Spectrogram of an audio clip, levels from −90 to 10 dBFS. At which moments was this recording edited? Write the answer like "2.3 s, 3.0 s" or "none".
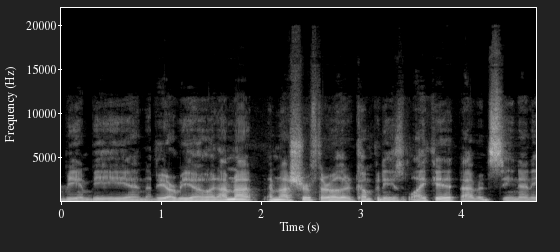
none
